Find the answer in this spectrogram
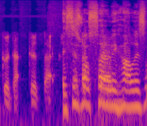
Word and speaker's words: Solihull: Isn't it Solihull? Well, that's how you say it. Solihull is how commoners say it.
